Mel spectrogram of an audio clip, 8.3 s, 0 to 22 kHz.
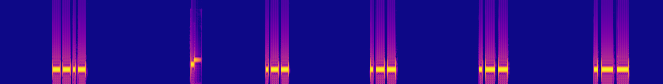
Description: Morse code, heard as a keyed tone, about 34 wpm, spaced as for 8 wpm, 700 Hz. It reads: Q WWWW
